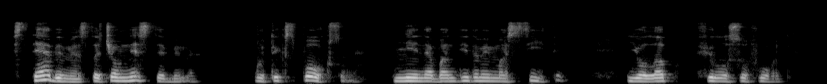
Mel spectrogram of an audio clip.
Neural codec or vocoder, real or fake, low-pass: none; real; 7.2 kHz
